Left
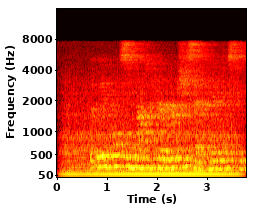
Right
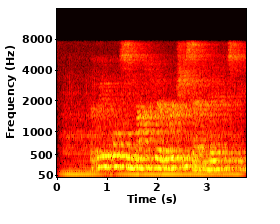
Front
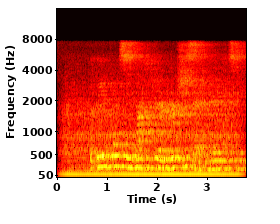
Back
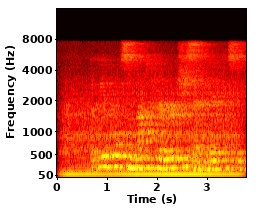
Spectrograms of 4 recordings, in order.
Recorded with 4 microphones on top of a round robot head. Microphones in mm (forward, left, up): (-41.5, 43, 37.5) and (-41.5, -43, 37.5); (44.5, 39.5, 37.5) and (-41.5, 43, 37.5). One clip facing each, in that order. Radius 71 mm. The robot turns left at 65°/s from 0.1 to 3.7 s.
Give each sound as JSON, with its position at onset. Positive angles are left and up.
{"t": 0.7, "sound": "a woman speaking", "azimuth_deg": 40, "distance_m": 6.0}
